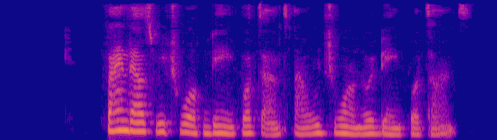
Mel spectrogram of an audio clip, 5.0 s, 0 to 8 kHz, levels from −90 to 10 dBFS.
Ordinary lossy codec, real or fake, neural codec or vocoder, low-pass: AAC, 32 kbps; fake; codec, 16 kHz, 2 kbps, FunCodec, trained on LibriTTS, 25 frames a second; 7.2 kHz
